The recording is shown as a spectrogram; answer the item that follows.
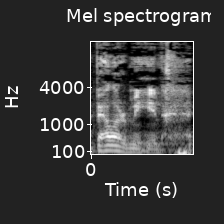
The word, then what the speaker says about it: Bellarmine: Am I saying that wrong? – Bellarmine, I believe.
